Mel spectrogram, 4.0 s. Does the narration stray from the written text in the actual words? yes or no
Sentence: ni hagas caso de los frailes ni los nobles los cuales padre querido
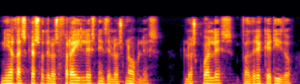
yes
